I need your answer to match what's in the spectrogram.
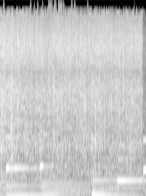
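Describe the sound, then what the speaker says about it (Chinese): Aromatics sizzle loudly in hot oil in a wok for an eggplant stir-fry, a steady close crackle with no talk. Sustained background music tones sit beneath it. "油热放入小料爆香"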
